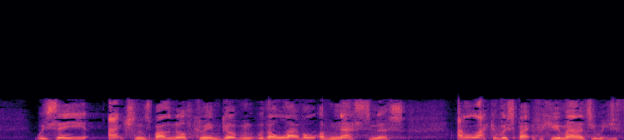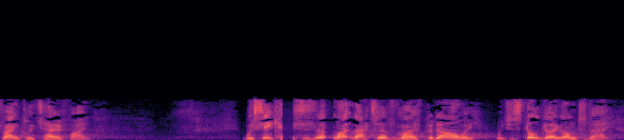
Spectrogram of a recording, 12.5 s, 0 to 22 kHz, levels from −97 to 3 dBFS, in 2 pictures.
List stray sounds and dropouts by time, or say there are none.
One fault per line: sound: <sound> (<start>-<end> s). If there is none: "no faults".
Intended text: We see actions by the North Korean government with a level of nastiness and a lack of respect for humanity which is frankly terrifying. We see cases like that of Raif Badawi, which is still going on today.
sound: dropout (9.1-9.2 s)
